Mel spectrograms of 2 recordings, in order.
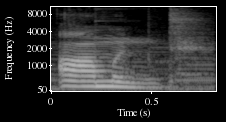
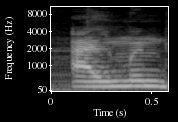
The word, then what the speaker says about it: almond: यस, इट्स आमंड, आलमंड नहीं है। इसलिए कभी भी इसको किसी के सामने आप आलमंड मत बोलिएगा, आमंड, L साइलेंट है।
